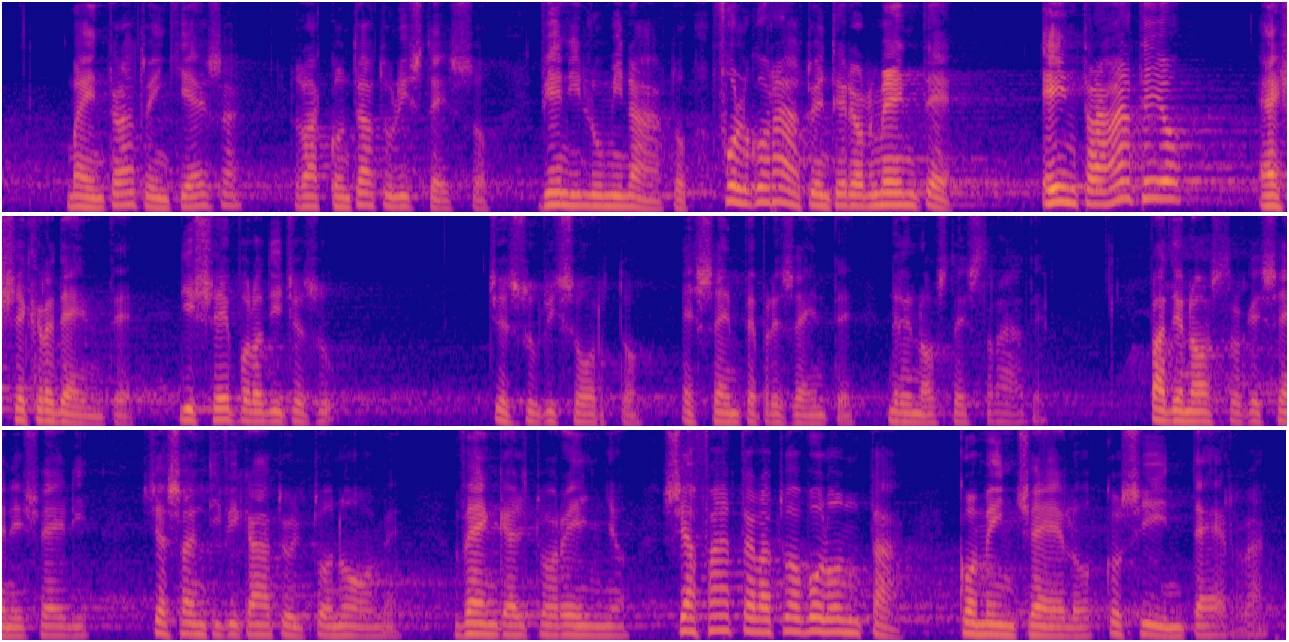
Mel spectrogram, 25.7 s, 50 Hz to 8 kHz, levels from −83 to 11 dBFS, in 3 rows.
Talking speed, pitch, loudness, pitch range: 125 wpm, 140 Hz, -25 LUFS, 125-155 Hz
